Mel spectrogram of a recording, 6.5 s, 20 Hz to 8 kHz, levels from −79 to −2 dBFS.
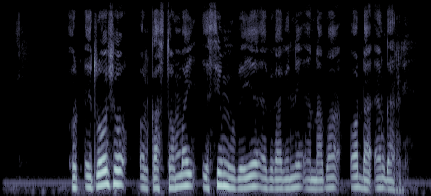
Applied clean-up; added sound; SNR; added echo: none; none; none; none.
